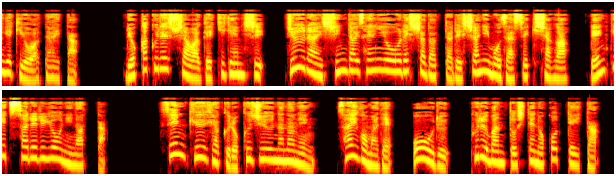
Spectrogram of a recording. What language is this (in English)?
Japanese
